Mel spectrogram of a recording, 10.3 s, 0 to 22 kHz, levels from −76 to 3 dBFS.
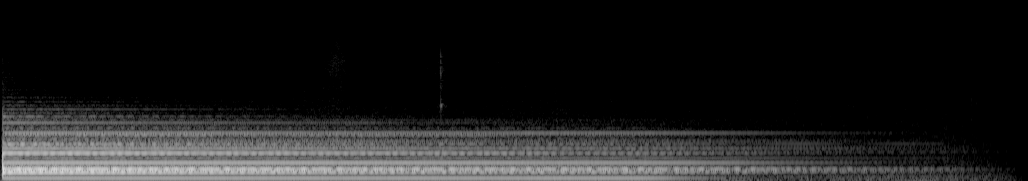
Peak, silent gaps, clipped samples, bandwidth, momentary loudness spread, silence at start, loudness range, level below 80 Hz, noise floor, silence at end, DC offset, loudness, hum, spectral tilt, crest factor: -2 dBFS; none; under 0.1%; 2.3 kHz; 19 LU; 0.05 s; 18 LU; -34 dBFS; -61 dBFS; 1.75 s; under 0.1%; -20 LUFS; none; -11.5 dB/octave; 18 dB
